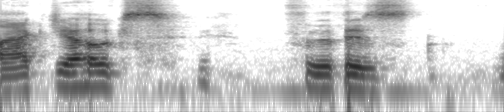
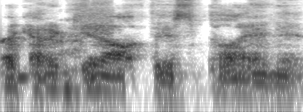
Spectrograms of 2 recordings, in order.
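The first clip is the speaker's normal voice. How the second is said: low, tough-guy voice; 6 semitones lower than usual. Mocking an actor's tough-guy line in Predators: Adrien Brody talking like Batman. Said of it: "He's talking like Batman".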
